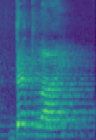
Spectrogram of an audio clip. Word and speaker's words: deadline: closed compounds noun compound we can mention deadline we stress that the first part clear and also airplane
